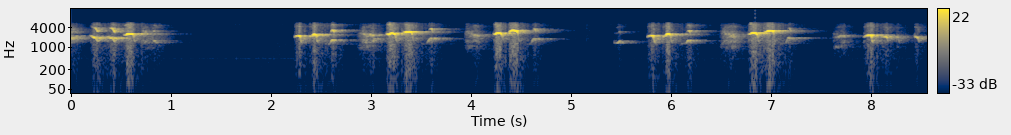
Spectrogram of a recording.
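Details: Courting cockatiel giving repeated whistled phrases, each a burst of chattering notes ending in a rising, slurred whistle, delivered about once a second with short pauses.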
